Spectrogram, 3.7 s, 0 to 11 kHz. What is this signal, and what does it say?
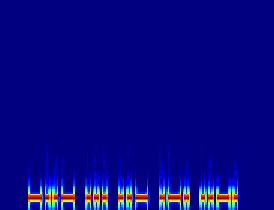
Morse code, heard as a keyed tone, about 22 wpm, 700 Hz. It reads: XSURF
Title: Code Groups - 5 Letters - 22wpm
